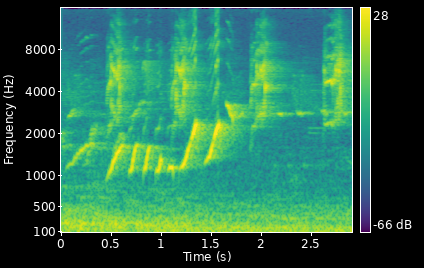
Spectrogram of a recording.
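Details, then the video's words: A white-rumped shama sings, used to train a bird unwilling to sing: a quick series of rising slurred whistles, then buzzy rasping notes, over a soft background hum. "CARA MELATIH BURUNG MURAI BATU MALES BUNYI"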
